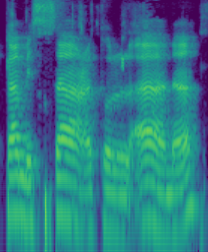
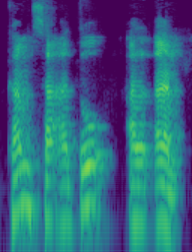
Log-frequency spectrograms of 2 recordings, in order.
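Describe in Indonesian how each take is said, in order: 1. Kata-katanya disambung dengan tambahan huruf i setelah kam. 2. Kata-katanya dipisah, tanpa tambahan vokal setelah kam. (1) "Kita ini digabung karena sebelum sin tasydid ada mim berharokat kasrah" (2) "Boleh, boleh, boleh saja"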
